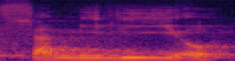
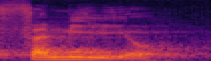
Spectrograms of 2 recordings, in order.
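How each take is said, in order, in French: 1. L'accent tombe sur l'avant-dernière syllabe. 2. L'accent s'éloigne de l'avant-dernière syllabe. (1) "Mais non, c'est familio" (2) "les débutants, ils ont tendance à dire familio"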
